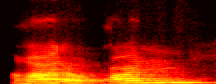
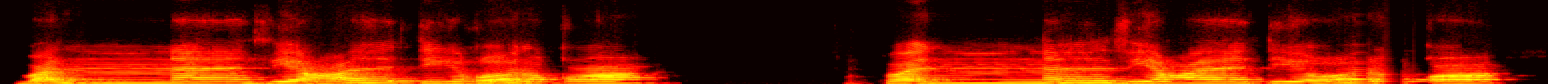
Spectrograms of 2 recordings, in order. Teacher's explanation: جب اسٹاپ کریں گے تو آخر میں جو دو زبر ہے وہ ڈراپ ہو جائے گا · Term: وقف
